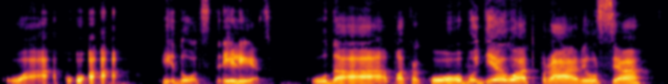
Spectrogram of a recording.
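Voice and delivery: loud, croaky, croaking frog voice. Narrator reading a fairy tale, a magic frog questioning the archer: croaking frog voice. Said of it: "а в кровати прыгает лягушка. Видно, непростая лягушка, на шее у нее ожерелье. / а в кровати прыгает лягушка. Видно, непростая лягушка, на шее у нее ожерелье. Лягушка заквакала и спрашивает [name]а: /".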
